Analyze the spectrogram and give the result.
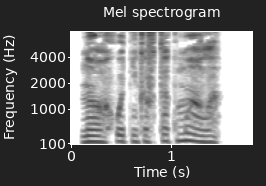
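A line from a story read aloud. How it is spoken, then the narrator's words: Breathy exhale. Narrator (Russian): выдохнула Санда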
